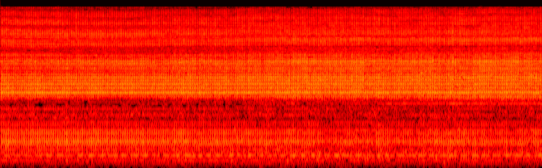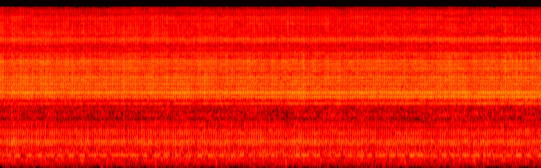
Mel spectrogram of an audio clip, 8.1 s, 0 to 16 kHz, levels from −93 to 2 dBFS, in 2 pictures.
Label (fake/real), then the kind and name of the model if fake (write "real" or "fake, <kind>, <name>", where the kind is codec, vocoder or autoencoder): real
